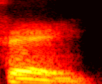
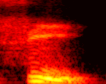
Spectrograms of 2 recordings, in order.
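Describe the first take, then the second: First: The vowel sounds like the 'ay' in 'say'. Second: The vowel sounds like the 'ee' in 'see'. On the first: The speaker calls it right. "but it's say" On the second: The speaker calls it wrong. "you're pronouncing it a little bit like yes, like S I M. So you said C"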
